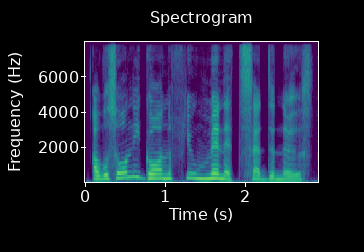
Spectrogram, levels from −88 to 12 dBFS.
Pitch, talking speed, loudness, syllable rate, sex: 220 Hz, 205 wpm, -18 LUFS, 5.2 syllables/s, female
